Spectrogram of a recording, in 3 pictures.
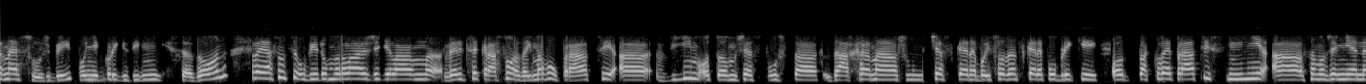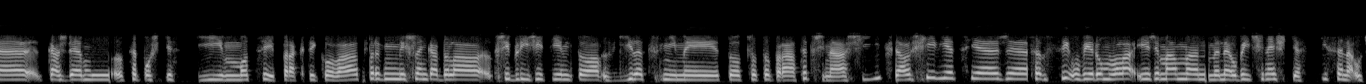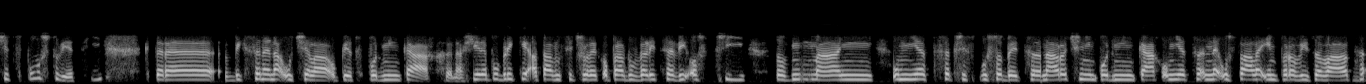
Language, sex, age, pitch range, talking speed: Slovak, female, 30-49, 210-245 Hz, 145 wpm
